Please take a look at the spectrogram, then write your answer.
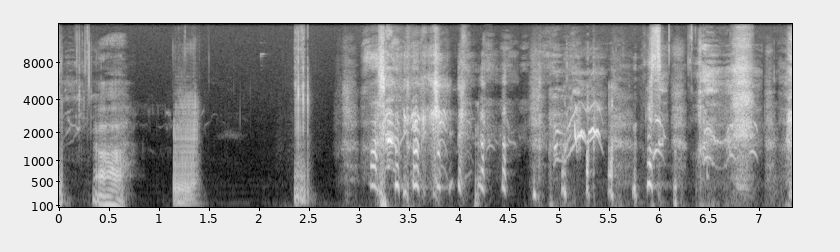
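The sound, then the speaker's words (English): Two short, low, buzzy fart sounds burst out in quick succession, followed after a pause by people talking and laughing excitedly. “It's a fart.”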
